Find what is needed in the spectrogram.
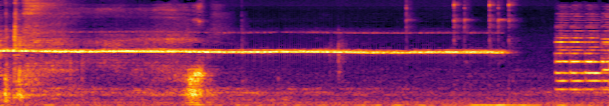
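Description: A steady, high-pitched electronic-sounding tone holds one pitch and stops about five seconds in, with a few soft rustles of movement. Music starts just before the end.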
